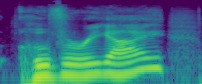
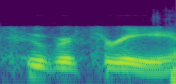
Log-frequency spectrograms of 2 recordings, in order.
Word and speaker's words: Hooveriii: It looks like, I was thinking scientific notation, so Hoovery Eye? But no, I had the same thing. It's actually pronounced Hoover 3,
